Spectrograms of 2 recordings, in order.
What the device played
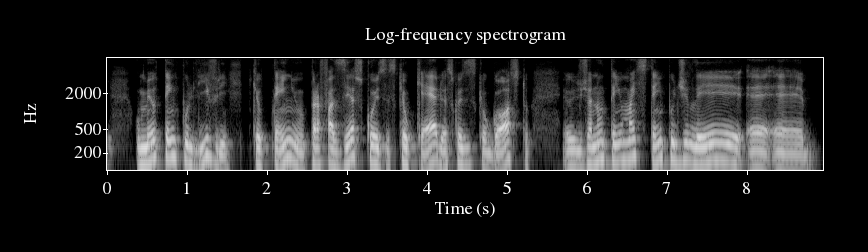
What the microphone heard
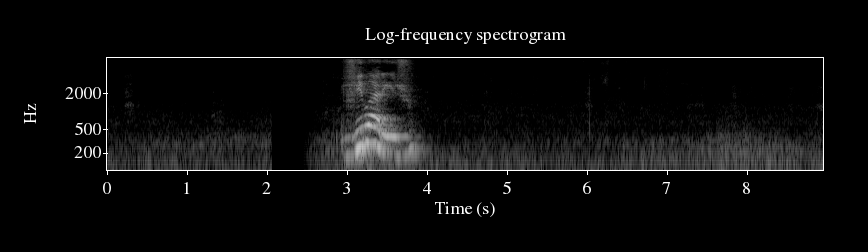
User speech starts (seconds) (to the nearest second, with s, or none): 3 s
